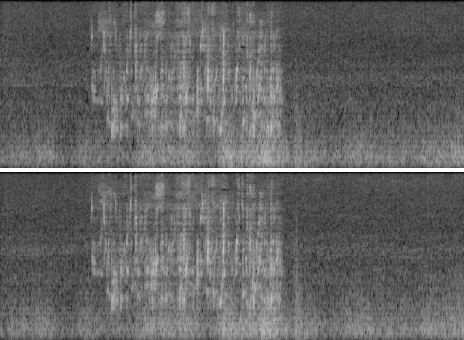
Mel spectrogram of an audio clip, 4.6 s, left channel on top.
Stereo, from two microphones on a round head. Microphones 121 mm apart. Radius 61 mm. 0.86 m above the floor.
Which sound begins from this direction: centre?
A running tap, at 0.9 s.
